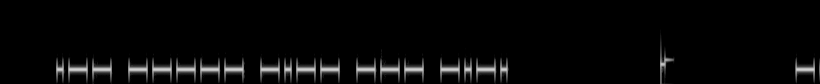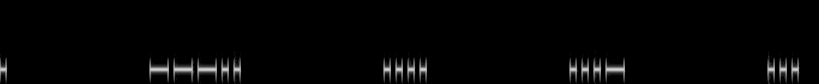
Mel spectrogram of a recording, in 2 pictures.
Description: Morse code, heard as a keyed tone, about 20 wpm, spaced as for 9 wpm, 700 Hz. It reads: W0YOC N8HVS
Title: USA Call Signs - 5 Characters - 8x Character Spacing - 20wpm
